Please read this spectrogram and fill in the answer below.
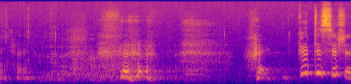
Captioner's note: laughter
